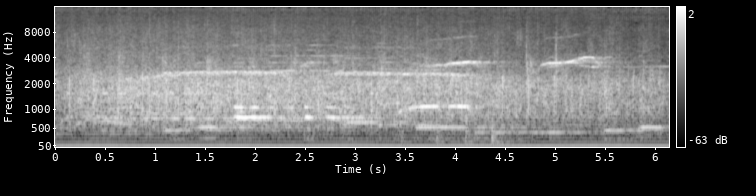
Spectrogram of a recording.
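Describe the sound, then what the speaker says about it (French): An audience applauds a guest at an academic graduation ceremony with sustained, even clapping that fills the hall for the whole stretch, close and full, with no voices over it. "adresser un tonnerre d'applaudissements à ce cher frère"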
